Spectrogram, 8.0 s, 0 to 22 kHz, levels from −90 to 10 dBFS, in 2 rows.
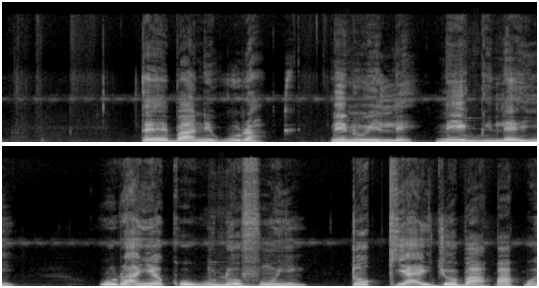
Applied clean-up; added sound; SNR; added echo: none; Piano; 9 dB; none.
